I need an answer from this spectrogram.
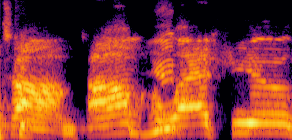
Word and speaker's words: Alascio: your name Thomas thomasio like pistachio okay you don't have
